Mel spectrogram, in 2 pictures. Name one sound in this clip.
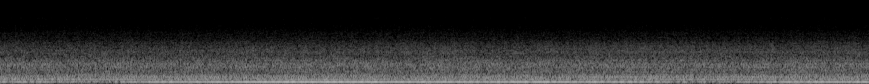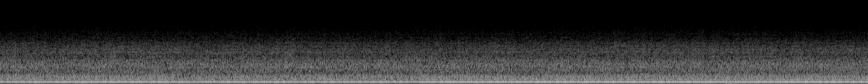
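A light aircraft's propeller engine drones steadily from inside the cockpit.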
